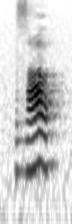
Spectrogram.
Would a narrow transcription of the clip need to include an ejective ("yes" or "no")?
no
